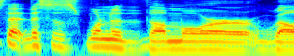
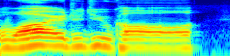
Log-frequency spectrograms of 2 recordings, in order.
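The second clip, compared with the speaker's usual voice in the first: put-on male voice, much slower; 2 semitones higher, 4 dB louder than usual. Describing how the purple tanking ones would talk, in a distinctly male voice. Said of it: "it's a distinctly male voice that's like".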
